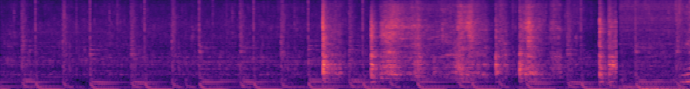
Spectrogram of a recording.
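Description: Yogurt poured into onions and ginger-garlic frying in a pan for white chicken korma sizzles under steady stirring, with repeated scraping and clinks of a utensil against the cookware, louder bursts of sizzle midway.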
